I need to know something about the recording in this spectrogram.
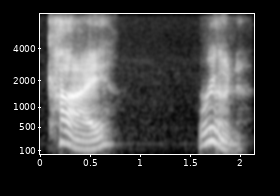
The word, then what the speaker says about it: Charon: My name is pronounced Kai Rune. Kai Rune.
